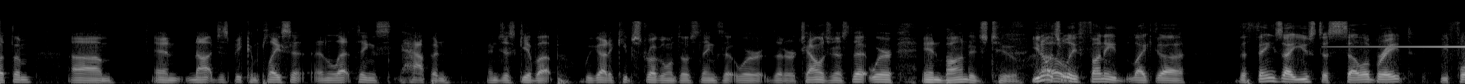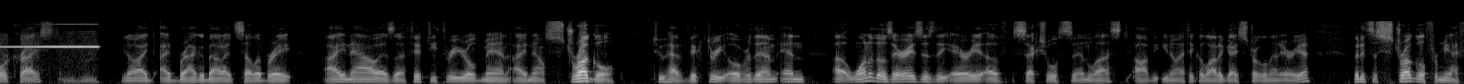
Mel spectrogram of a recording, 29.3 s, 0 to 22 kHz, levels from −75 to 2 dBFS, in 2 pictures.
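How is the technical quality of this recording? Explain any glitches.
A single glitch stands out, with the band limit near 7.7 kHz pointing to G.722 wideband coding. From 13.21 to 15.66 s, just after "the things I used", loudspeaker feedback squeal appears. The microphone hears its own loudspeaker, and the loop gain passes one at 2.2 kHz. That tone swells over roughly two seconds to about 15 dB above the speech.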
